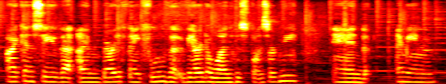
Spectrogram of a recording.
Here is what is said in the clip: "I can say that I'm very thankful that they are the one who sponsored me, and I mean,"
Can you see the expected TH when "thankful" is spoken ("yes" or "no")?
yes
